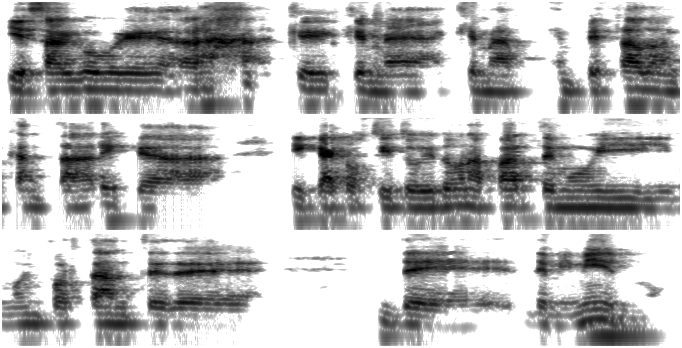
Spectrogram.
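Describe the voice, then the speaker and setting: A man in his forties from Italy, speaking with an Italian accent, answering interview questions in a relaxed, hesitant way with many restarts. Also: low-pitched, a little slow. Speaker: interview guest, music agency director.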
